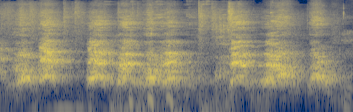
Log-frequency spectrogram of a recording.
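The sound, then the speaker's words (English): A dog barks repeatedly and loudly in a steady run of sharp barks with brief gaps between them, with no voices. “we had to edit out the barking got kind of to the point where it's critical mass.”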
